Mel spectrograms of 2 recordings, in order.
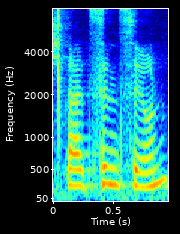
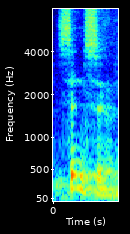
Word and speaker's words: Tzntzun: Tzntzun. Tzntzun, so the T is silent.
